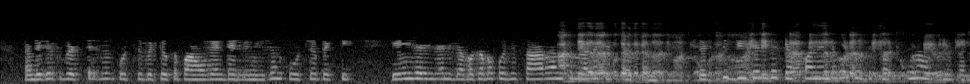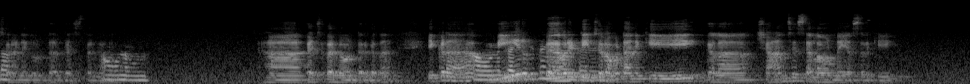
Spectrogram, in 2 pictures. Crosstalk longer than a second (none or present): present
